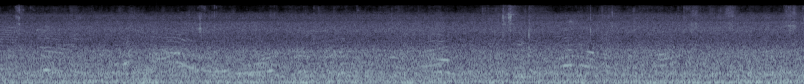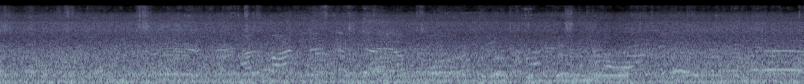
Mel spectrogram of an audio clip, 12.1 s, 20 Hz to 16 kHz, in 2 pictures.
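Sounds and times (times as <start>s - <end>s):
people talking faintly: 0.0s - 12.0s
river water rushing: 0.0s - 12.0s.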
